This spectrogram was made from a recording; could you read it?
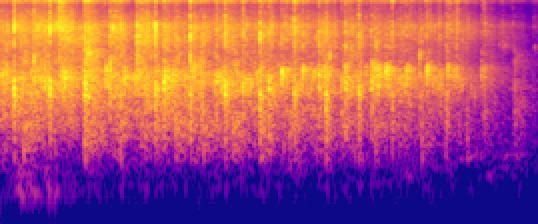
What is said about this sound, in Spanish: Quiero felicitar y también quiero pedir un aplauso a la familia porque hoy día están empezando a cumplir su sueño. Así que un gran aplauso para la familia.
